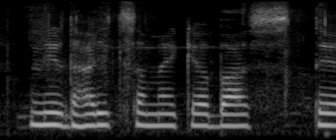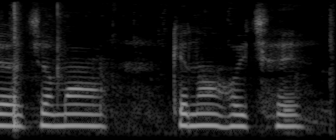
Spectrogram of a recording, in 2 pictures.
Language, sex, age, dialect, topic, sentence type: Maithili, female, 18-24, Angika, banking, question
